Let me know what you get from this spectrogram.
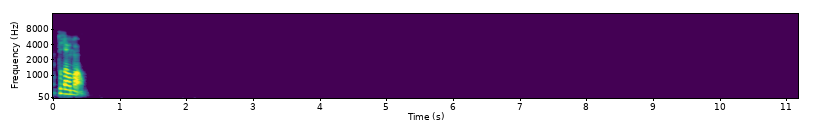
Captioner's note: silencio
